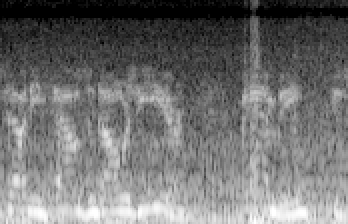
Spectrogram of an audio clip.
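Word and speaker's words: Bambee: an average of seventy thousand dollars a year bambi you spell it b-a-m-b-e-e was created specifically for small business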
